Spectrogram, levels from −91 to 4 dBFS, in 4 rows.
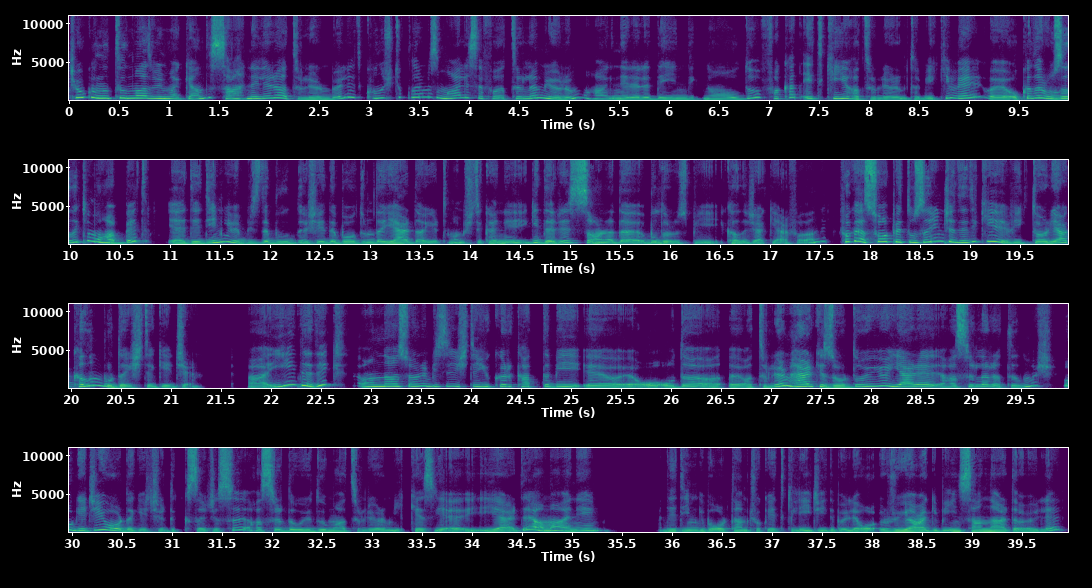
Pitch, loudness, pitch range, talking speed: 235 Hz, -24 LUFS, 190-290 Hz, 155 wpm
